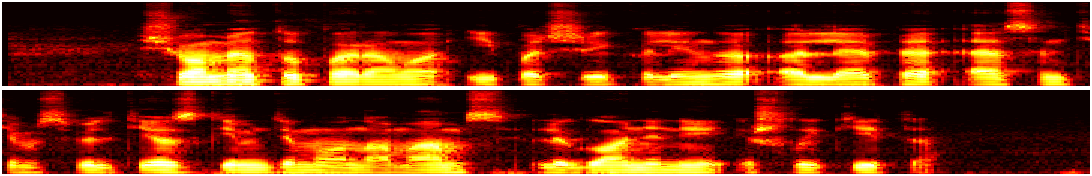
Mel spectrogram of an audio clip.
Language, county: Lithuanian, Kaunas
